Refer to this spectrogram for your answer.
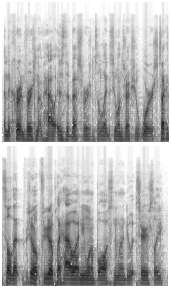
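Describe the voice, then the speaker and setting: A man with a raspy voice, hoarse from a cold, hosting a casual game commentary vlog in a rambling, off-the-cuff way with some swearing. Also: lowish voice, level tone, racing. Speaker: gaming channel host.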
